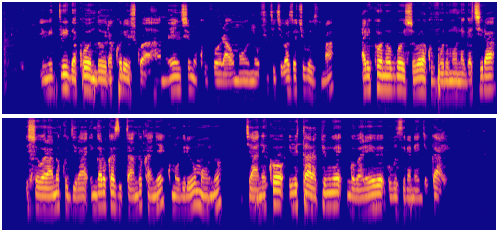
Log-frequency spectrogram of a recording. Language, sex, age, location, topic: Kinyarwanda, male, 18-24, Kigali, health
